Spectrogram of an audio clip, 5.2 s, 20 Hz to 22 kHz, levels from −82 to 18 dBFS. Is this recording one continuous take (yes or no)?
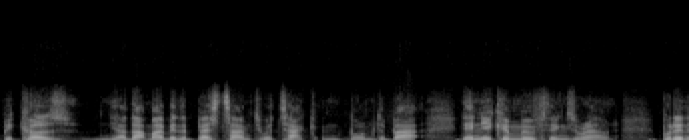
yes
